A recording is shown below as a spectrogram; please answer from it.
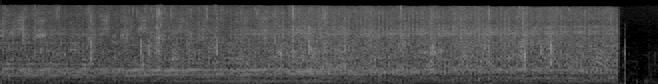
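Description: Small outboard motor on an inflatable dinghy running steadily as the dinghy motors away.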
